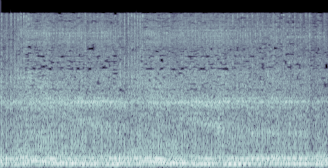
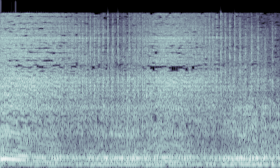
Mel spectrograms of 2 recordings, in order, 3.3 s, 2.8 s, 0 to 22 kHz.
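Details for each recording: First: Minsk X250 single-cylinder after fitting a used cylinder with its original piston and rings from 18,000 km, replacing new parts that knocked loudly. It now idles evenly and revs cleanly with no tapping or extraneous noise. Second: Minsk X250 enduro single with a used X250 cylinder and a new aftermarket piston, rings and pin: quiet at idle, but a distinct metallic tapping from the top end under throttle; owner suspects the Chinese piston parts.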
